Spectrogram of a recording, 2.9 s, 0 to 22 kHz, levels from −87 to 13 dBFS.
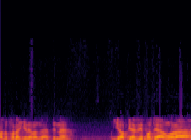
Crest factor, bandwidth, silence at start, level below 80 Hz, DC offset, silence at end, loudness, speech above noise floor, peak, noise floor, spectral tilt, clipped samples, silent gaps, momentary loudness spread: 16 dB; 4 kHz; 0 s; -72 dBFS; under 0.1%; 0 s; -20 LUFS; 30 dB; -4 dBFS; -49 dBFS; -7 dB/octave; under 0.1%; none; 10 LU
